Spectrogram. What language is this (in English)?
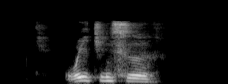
Chinese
